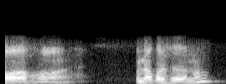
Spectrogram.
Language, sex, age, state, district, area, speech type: Assamese, male, 60+, Assam, Dhemaji, rural, conversation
